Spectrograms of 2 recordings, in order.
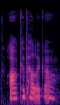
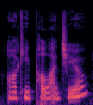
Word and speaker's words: archipelago: I first read it I thought it was pronounced a different way you know Ary pelago archipelago archipelago that's how you say it that's how not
